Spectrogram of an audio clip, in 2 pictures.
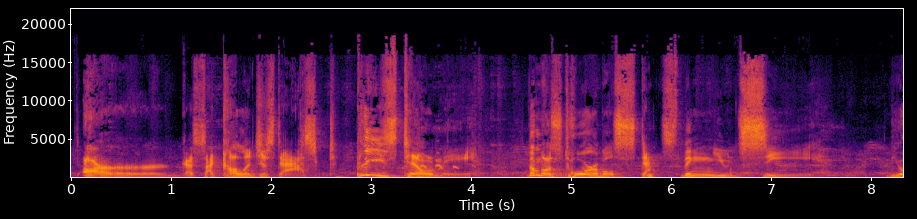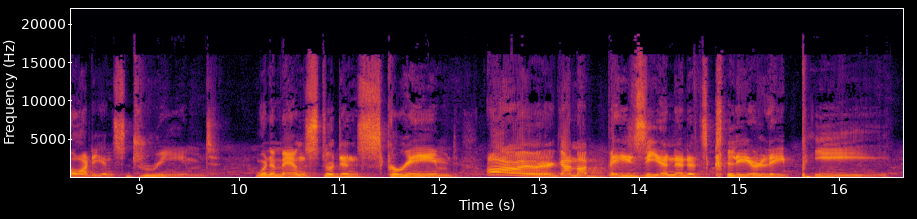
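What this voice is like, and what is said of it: Amateur pirate voice. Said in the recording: “my voice skills are not only non-existent, but are actually negative ... I am going to try to read in a pirate voice”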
